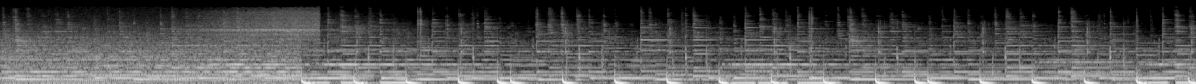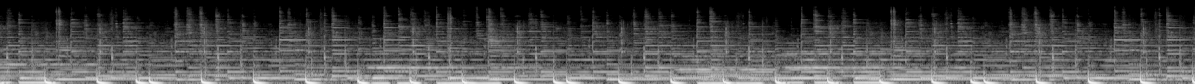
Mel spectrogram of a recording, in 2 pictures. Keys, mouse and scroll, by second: 0.3 click, 1.1 click, 5.2 click, 6.0 click, 7.0 click, 8.0 click, 8.5 click, 8.9 shift+click, 9.7 alt+click, 11.7 click, 12.2 click, 12.7 click, 13.2 click, 13.7 click, 15.1 click, 16.6 ctrl+w, 18.2 click, 19.9 click, 20.5 click, 21.0 z, 22.5 click.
